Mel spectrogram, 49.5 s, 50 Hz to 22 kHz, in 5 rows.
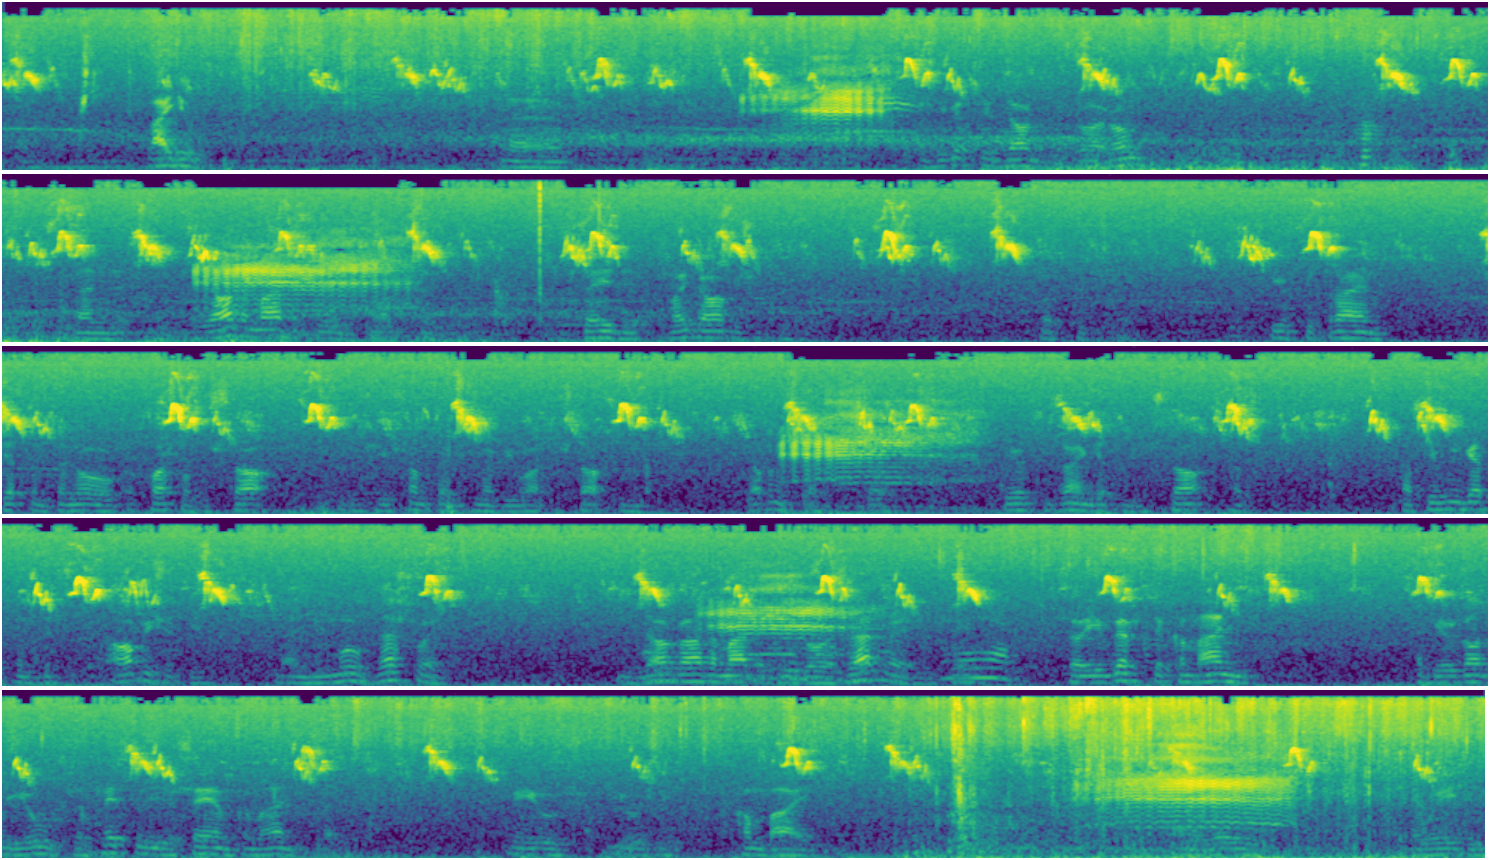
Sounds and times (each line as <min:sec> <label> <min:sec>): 0:00.0 enthusiastic sheepdogs herding the sheep 0:16.8
0:00.0 low thunder of a lot of hooves moving in Unison 0:24.4
0:00.0 wind 0:49.5
0:36.5 low thunder of a lot of hooves moving in Unison 0:49.5
0:39.1 enthusiastic sheepdogs herding the sheep 0:49.5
